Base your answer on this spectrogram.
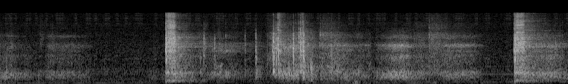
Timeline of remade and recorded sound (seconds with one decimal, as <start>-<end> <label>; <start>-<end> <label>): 0.0-5.7 recorded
